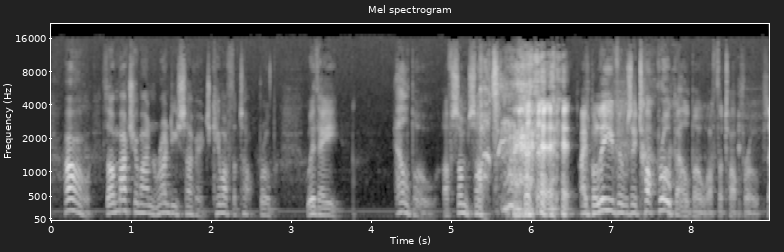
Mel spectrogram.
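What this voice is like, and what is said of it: British impression of Lord Alfred Hayes. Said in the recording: “You're quite good at that impression. ... He's British ... I'm talking about Lord Alfred Hayes”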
